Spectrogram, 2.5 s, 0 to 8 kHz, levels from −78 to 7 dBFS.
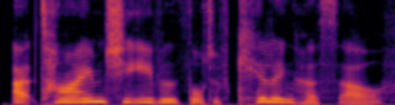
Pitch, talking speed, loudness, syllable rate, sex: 230 Hz, 195 wpm, -17 LUFS, 5.2 syllables/s, female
